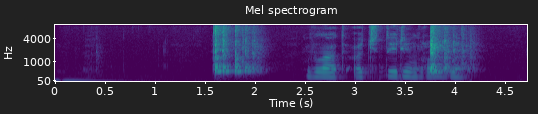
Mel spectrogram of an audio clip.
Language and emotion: Russian, neutral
